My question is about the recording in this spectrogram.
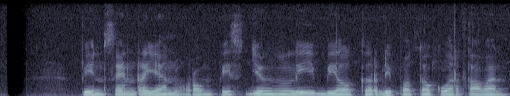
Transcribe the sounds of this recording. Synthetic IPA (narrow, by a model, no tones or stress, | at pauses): pinsɛnrianrɔmpisd͡ʒɨŋlibilkɨrdipɔt̪ɔkuwart̪awan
